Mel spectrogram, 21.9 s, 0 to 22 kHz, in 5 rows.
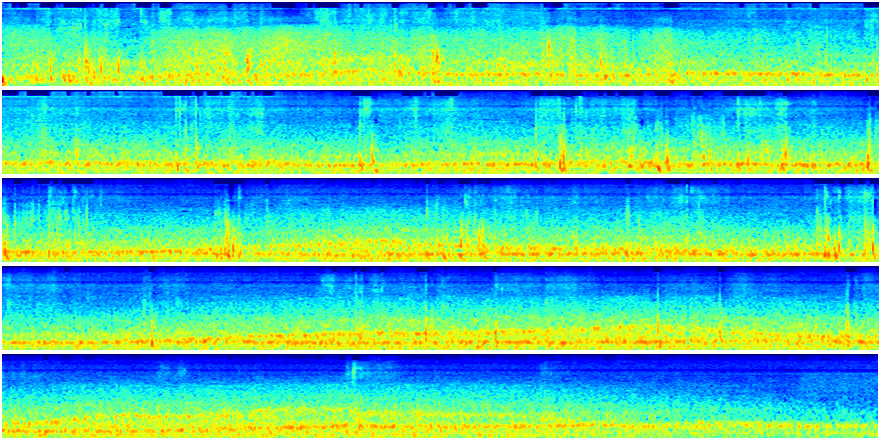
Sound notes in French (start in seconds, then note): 1.0 Sifflement du vent; 5.5 Bruit de pas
